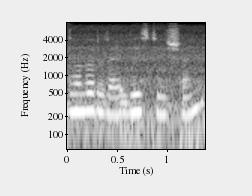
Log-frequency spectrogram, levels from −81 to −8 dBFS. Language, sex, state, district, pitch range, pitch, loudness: Tamil, female, Tamil Nadu, Chennai, 220-250 Hz, 245 Hz, -13 LUFS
